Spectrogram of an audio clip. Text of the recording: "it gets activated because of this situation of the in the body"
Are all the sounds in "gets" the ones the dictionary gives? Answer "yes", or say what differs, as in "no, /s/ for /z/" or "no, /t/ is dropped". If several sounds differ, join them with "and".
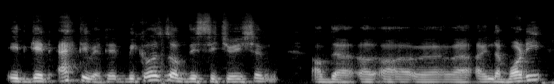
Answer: no, /s/ is dropped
